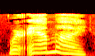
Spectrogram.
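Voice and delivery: frightened critter calling out, climbing pitch; panicky little voice. Acted. Raccoon trapped, panicking.

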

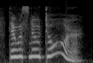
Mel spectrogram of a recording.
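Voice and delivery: put-on high, loud boy's protest; Colin crying out. A narrator's reading. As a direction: cry out, pitched right up. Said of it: "cried Colin".

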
